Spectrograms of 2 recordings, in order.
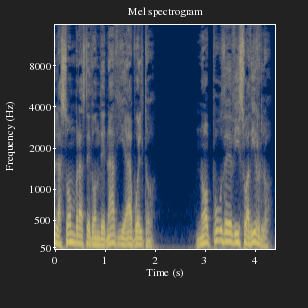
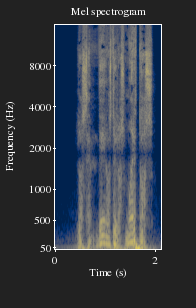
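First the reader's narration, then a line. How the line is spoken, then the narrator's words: Murmured. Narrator (Spanish): murmuró Merry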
